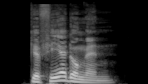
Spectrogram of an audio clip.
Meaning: plural of Gefährdung
- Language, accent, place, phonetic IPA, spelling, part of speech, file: German, Germany, Berlin, [ɡəˈfɛːɐ̯dʊŋən], Gefährdungen, noun, De-Gefährdungen.ogg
